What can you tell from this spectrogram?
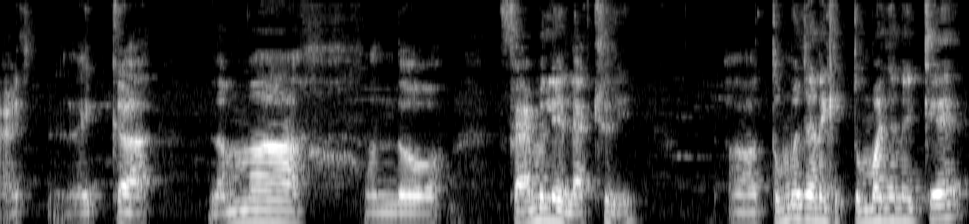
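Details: Adult man speaking Kannada, with stammering since childhood, worse when speaking live or on the phone; practising daily to speak calmly; stuttering.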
